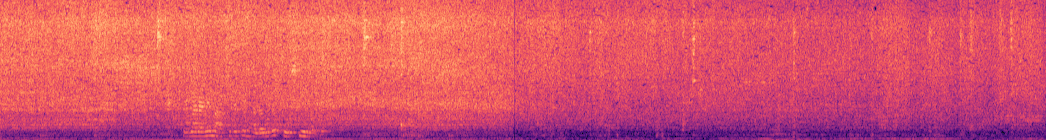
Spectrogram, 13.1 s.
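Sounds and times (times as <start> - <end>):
meat sizzling in hot oil: 0.0 - 13.0
metal spatula scraping pan: 4.3 - 13.0.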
